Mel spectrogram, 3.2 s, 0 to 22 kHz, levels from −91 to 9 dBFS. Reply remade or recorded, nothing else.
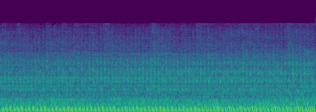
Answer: recorded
